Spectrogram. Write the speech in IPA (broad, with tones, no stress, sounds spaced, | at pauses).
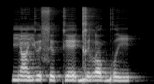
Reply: j ã˦ j ɨ˧ s ɨ˨ k eː˦ ɡ ɨ˧ l ɔ˧ ɡʷ i˨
